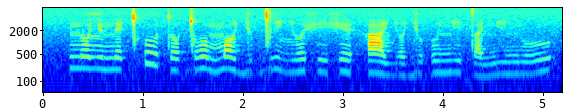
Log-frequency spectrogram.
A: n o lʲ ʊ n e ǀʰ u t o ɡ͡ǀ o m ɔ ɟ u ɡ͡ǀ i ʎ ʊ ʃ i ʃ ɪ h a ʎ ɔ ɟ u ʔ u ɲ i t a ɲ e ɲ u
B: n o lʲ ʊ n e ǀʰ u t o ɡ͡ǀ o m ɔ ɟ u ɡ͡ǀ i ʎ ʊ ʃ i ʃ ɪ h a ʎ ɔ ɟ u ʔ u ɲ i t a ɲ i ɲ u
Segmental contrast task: B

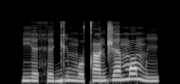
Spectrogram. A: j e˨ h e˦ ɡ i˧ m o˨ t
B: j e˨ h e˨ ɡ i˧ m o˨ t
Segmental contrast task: B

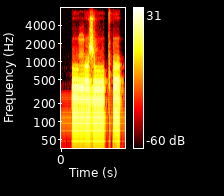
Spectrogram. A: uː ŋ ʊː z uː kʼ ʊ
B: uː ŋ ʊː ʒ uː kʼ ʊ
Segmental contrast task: B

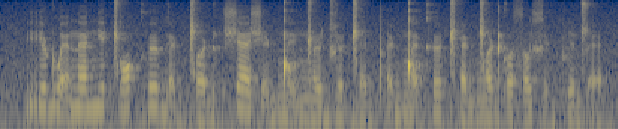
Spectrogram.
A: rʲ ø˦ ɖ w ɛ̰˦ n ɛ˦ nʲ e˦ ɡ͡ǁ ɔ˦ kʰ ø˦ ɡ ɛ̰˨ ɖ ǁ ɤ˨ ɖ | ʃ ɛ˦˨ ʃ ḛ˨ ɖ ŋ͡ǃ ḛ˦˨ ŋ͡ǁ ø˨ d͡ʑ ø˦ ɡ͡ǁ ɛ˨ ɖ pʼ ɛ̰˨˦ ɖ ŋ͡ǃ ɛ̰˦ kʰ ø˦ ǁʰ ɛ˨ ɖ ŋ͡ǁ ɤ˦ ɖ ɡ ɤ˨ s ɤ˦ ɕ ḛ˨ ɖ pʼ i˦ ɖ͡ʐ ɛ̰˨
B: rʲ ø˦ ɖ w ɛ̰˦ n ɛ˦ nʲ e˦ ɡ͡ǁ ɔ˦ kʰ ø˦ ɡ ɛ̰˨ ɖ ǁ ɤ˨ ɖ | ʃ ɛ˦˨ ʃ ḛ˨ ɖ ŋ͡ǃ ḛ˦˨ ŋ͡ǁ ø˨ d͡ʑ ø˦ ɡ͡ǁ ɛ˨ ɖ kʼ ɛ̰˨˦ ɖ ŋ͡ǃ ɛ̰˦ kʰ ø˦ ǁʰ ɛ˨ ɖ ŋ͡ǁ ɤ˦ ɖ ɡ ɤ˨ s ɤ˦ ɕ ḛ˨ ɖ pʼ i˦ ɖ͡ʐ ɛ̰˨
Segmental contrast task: A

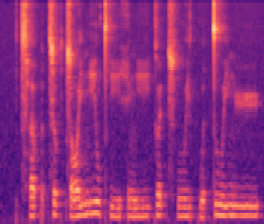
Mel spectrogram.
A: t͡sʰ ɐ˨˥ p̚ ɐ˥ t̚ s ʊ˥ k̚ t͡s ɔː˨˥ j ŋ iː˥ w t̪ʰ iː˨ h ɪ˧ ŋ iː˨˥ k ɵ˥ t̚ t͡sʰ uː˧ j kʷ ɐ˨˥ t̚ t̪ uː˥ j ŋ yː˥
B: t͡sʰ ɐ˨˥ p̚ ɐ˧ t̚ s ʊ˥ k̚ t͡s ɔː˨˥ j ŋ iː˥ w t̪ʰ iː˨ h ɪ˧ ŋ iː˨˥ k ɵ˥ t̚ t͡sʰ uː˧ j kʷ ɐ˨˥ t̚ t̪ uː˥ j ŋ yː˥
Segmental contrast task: A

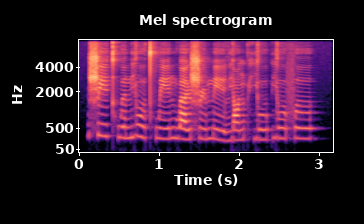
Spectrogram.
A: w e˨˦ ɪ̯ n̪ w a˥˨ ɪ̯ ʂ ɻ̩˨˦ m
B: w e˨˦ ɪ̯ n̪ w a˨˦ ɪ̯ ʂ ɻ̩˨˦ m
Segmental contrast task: B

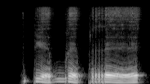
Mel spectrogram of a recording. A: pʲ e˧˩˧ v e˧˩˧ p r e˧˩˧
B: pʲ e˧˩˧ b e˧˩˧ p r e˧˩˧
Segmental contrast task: B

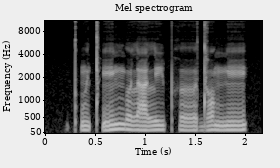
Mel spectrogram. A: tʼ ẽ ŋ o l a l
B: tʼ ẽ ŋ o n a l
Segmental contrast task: A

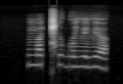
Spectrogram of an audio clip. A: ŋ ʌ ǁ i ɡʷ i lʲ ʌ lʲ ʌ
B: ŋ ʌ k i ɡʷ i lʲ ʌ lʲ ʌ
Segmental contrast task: A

